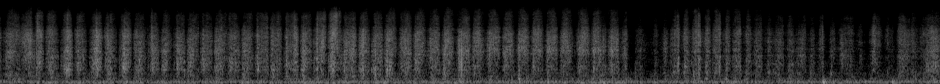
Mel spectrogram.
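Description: A black leather UGG men's boot heel, held in a gloved hand, is scrubbed with a wooden-handled bristle brush through soap foam. Fast, steady back-and-forth strokes make a bright, hissy scratching with a soft low rumble underneath. The scrubbing softens briefly about two-thirds of the way through, then continues.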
